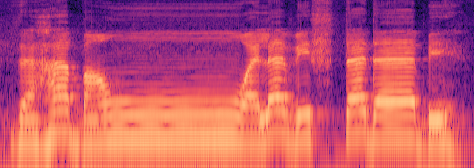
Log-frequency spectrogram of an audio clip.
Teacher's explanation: تنوین کے بعد یمون میں سے واو ہے تو ادغام بالغنہ کریں گے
